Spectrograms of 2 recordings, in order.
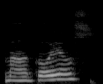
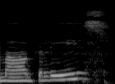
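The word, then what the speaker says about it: Margolyes: I love Miriam and I always thought it was Miriam Margo's but it's not it's Miriam margal this the way she pronounced it which probably everybody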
